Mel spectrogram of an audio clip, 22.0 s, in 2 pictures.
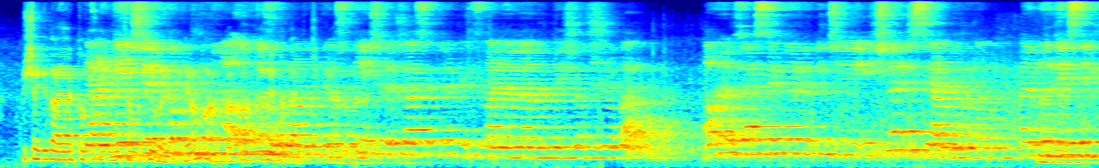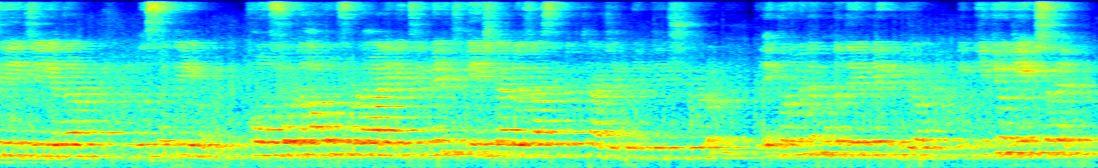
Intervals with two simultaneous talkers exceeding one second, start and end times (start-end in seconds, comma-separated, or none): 0.8-3.7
